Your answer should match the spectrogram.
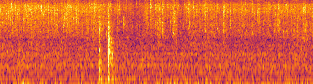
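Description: Water running steadily from a kitchen tap into a sink as hands are washed of the oily marinade, with two brief knocks about two seconds in.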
